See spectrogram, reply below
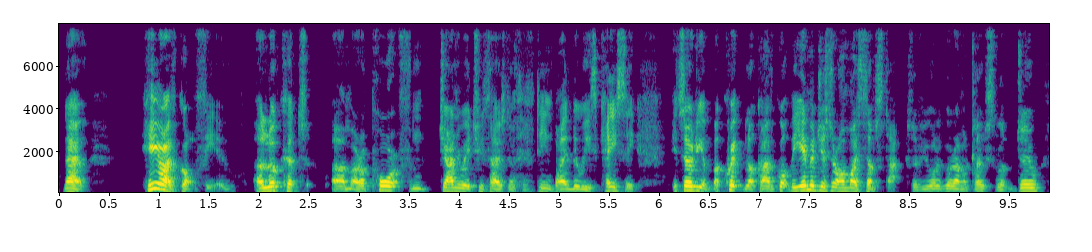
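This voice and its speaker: A man with a cold, sounding croaky, hosting an emphatic opinion commentary with sudden loud stresses. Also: medium pitch, lively intonation, quick pace. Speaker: channel host.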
